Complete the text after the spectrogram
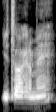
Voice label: answer, gasmask; scmod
